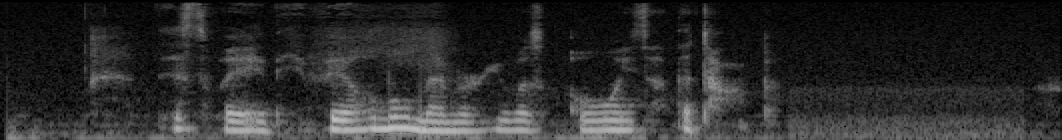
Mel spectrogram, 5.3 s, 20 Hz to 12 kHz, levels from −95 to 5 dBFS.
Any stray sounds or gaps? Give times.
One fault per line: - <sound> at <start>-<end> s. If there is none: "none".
none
